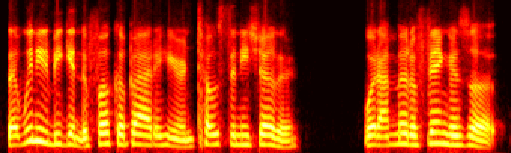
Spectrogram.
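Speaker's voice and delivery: ordinary delivery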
